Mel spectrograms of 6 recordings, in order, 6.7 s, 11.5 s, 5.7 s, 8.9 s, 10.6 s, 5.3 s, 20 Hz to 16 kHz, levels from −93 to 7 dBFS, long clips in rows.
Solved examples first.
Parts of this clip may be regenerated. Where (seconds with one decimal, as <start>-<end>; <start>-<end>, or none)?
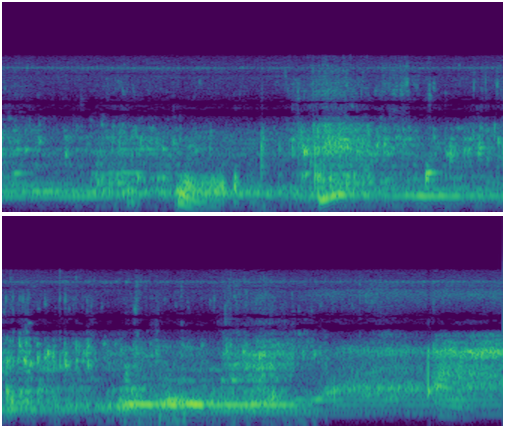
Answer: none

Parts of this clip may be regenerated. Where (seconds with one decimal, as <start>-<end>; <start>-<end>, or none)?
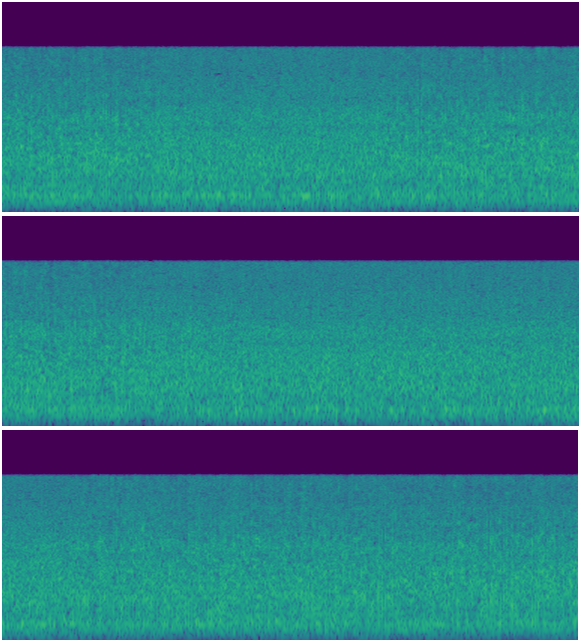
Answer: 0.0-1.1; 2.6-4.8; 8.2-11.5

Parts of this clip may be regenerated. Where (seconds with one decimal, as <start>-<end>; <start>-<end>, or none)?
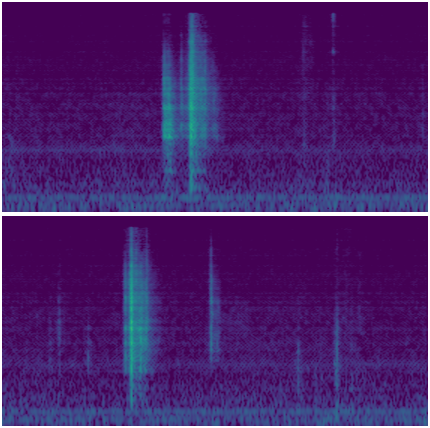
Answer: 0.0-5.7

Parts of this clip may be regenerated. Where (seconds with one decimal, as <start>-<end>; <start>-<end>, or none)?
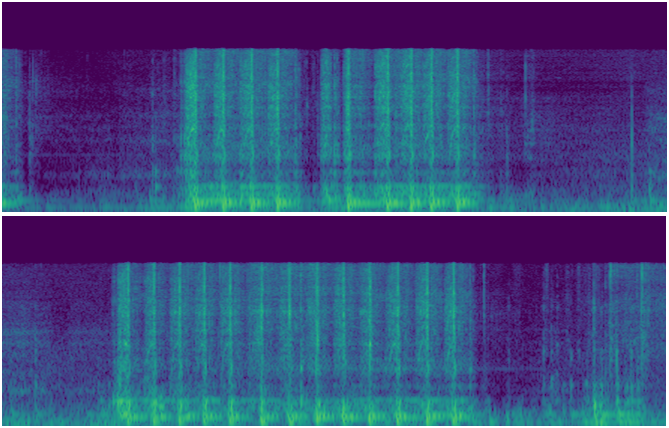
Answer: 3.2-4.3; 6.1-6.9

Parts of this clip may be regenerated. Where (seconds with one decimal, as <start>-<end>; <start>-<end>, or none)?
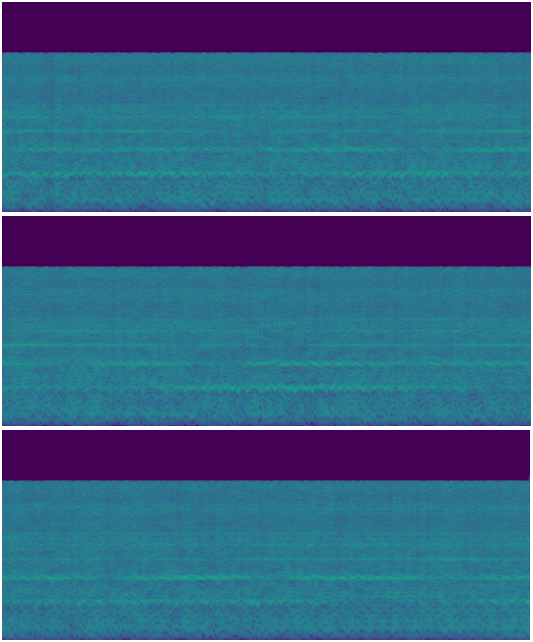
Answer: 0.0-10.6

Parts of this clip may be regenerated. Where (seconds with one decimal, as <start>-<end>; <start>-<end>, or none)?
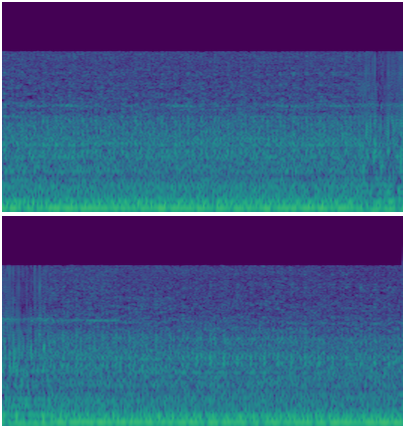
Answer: 2.4-3.0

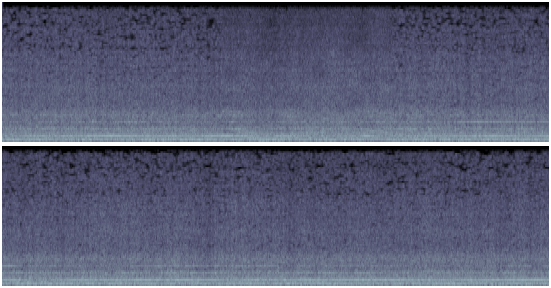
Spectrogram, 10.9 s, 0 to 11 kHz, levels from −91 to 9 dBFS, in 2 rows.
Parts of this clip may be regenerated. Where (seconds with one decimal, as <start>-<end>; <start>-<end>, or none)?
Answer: 2.2-3.9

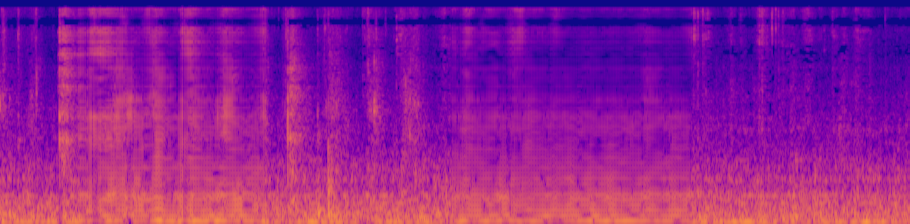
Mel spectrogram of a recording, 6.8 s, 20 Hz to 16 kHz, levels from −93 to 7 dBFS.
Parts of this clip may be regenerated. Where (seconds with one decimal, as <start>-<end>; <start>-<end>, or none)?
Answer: 0.6-2.0; 3.4-5.2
